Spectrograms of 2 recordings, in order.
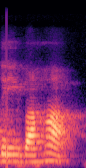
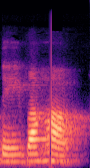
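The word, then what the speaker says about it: देवाः: न देवा, इसमें 2 बिंदु आगे है, ह का उच्चारण जरूर आएगा। न देवाहा, पढ़ लीजिए सभी लोग। न देवाहा, हाँ, न देवा यानी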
